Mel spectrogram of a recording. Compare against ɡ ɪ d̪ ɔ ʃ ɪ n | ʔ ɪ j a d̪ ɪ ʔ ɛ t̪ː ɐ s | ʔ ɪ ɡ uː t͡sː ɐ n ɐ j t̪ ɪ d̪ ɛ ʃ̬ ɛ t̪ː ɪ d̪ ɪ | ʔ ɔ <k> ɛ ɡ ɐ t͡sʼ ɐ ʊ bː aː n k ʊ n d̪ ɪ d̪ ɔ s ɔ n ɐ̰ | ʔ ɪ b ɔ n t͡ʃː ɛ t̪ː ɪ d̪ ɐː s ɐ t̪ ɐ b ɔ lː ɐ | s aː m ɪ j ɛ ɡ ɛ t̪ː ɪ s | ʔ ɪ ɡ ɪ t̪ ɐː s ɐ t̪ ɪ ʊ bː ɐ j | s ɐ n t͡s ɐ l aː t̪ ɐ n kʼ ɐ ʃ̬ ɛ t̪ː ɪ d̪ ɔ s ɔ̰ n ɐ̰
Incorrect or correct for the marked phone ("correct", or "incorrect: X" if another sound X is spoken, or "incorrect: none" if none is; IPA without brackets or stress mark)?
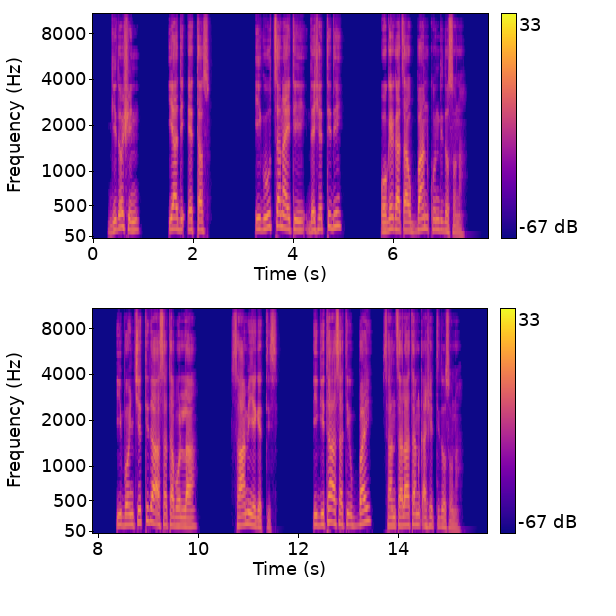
incorrect: ɡ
